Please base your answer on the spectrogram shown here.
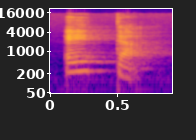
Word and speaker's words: état: So this is an A and this is an A. Everything else here is silent. How would you pronounce it? Right. Eta.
